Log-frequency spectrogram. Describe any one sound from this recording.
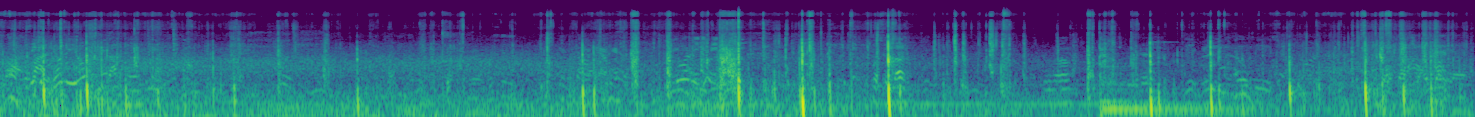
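Young men call out to each other at a distance during a game.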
